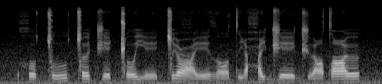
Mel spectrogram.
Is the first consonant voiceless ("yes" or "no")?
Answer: yes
